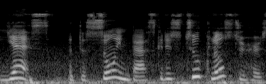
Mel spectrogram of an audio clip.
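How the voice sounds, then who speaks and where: A woman's put-on character voice at a moderate pace over clear background noise. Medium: read story. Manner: careful.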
